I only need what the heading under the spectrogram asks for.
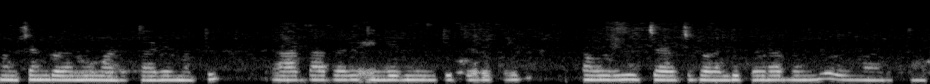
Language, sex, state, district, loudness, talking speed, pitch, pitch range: Kannada, female, Karnataka, Bijapur, -19 LUFS, 95 wpm, 205 Hz, 200-210 Hz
